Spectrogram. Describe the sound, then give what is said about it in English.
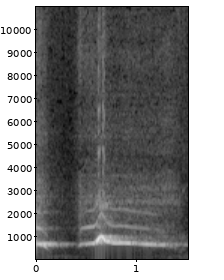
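A person mimics an owl hoot: one long, breathy, whistle-like tone that swells partway through and then holds steady. It is clear, with no talking. “That was an owl. That's pretty good.”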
